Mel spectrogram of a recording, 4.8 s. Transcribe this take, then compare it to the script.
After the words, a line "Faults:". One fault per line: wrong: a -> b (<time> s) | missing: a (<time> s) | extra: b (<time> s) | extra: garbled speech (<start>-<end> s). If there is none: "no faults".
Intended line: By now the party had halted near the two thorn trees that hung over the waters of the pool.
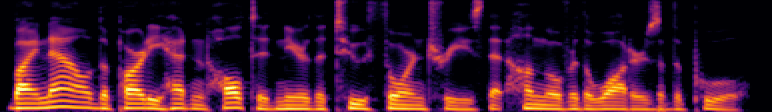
By now the party hadn't halted near the two thorn trees that hung over the waters of the pool.
Faults:
wrong: had -> hadn't (1.0 s)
